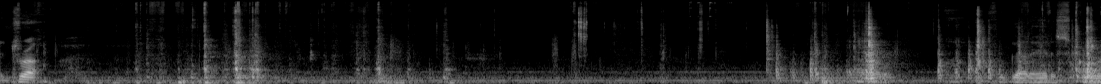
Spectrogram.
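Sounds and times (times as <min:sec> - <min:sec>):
faint steady hum: 0:00.0 - 0:11.0
dryer parts clicking and knocking: 0:01.2 - 0:04.8, 0:07.0 - 0:11.0.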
